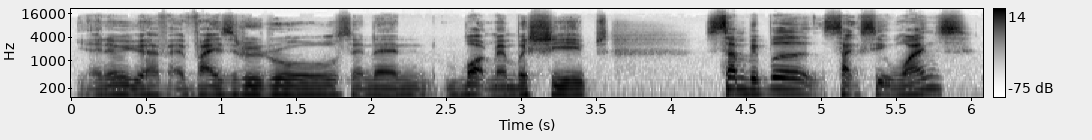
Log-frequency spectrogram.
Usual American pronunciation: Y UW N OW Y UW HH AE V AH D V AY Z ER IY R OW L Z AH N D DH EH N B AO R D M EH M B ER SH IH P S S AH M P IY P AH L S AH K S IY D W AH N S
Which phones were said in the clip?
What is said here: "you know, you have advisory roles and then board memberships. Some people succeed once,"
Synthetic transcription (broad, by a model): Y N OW Y UW HH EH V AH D V AY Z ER IY R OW L S AH N D EH N B AO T M EH M B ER SH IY P S S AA M P IY P AH L S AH K S IY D W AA N S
